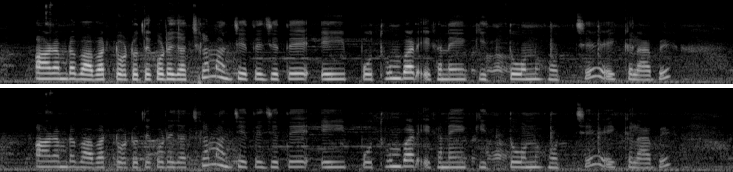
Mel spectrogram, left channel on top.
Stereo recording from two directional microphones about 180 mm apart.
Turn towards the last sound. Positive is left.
turn(degrees=15)  # may be behind; listen again after turning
